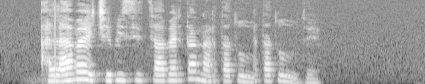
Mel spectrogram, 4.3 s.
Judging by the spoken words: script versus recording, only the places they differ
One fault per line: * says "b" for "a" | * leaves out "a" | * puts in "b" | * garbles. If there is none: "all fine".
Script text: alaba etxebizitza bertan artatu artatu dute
all fine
